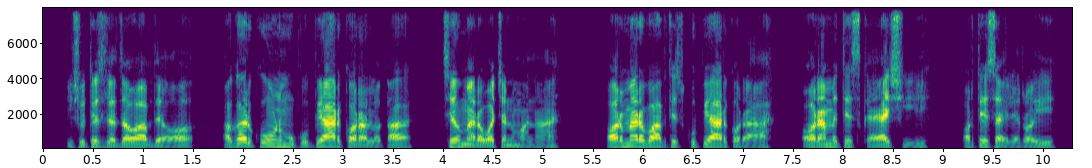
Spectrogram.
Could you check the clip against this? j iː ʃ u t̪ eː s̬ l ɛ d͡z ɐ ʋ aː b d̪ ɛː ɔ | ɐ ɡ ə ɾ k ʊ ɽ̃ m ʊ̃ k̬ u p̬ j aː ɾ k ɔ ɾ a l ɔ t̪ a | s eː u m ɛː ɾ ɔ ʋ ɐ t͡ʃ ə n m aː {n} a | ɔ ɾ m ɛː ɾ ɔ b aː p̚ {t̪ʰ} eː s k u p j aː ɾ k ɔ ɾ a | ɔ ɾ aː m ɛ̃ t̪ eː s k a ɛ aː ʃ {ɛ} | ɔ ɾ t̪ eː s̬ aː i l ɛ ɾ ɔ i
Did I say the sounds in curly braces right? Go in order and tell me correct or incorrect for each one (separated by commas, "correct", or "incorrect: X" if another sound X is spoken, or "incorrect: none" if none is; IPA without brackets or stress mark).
correct, incorrect: t̪, incorrect: i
